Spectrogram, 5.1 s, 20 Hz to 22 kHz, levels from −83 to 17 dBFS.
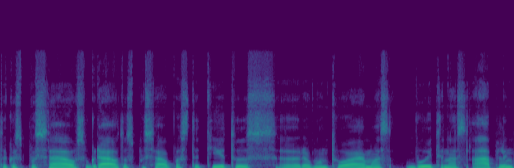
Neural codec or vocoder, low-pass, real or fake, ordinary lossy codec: none; 14.4 kHz; real; Opus, 32 kbps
